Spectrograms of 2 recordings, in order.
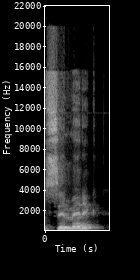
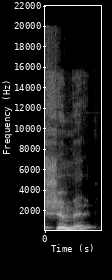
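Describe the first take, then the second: First: The word begins with an s sound. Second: The word begins with an sh sound. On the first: The speaker calls it wrong. "That's not how you say it" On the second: The speaker calls it right. "It's Shemitic"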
